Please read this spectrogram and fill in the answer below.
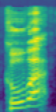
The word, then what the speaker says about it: Cuba: Because everyone says Cuba, but there is Cuba, right? – Cuba.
